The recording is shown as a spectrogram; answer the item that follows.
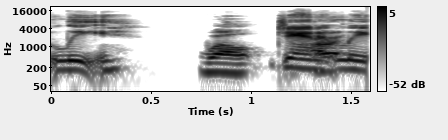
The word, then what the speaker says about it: Leigh: I would pronounce it Lee.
